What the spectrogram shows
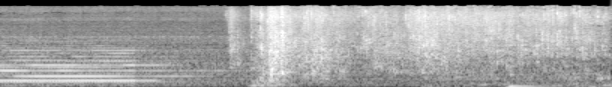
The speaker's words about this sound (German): Vor Wut macht Shelly Luftblasen. Wie immer, wenn sie sich aufregt.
